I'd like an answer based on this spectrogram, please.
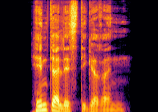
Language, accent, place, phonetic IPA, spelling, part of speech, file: German, Germany, Berlin, [ˈhɪntɐˌlɪstɪɡəʁən], hinterlistigeren, adjective, De-hinterlistigeren.ogg
- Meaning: inflection of hinterlistig: 1. strong genitive masculine/neuter singular comparative degree 2. weak/mixed genitive/dative all-gender singular comparative degree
